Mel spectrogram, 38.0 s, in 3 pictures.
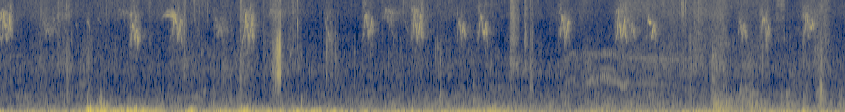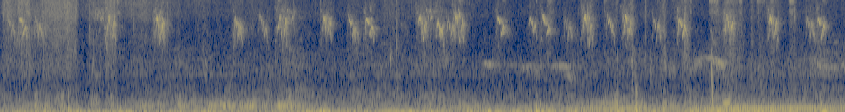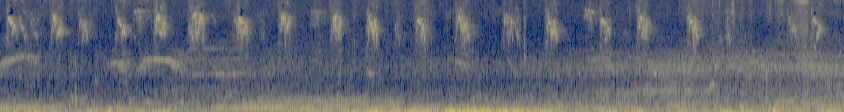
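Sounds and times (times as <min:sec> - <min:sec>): small bird chirping: 0:16.2 - 0:34.4.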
